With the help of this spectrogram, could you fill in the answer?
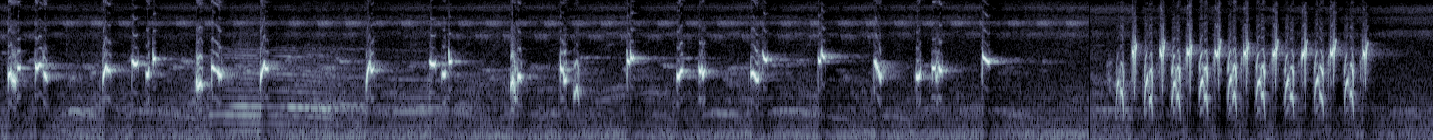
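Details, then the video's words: ['Yellow-vented bulbul giving a fighting-style song with long phrases, used to set off other birds. A series of separate slurred whistled notes is followed near the end by a fast, sharp chattering trill of about a dozen notes. A thin high whine is present.'] "TRUCUKAN GACOR TARUNG ROPEL PANJANG Pancingan trucukan Agar Bunyi Jadikan Burung Trucuk Gacor Nyaut"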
